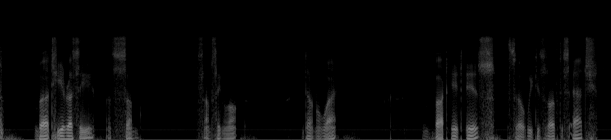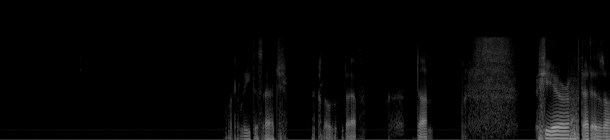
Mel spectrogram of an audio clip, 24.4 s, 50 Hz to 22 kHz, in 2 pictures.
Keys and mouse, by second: 1.2 Tab, 2.3-3.6 right drag, 4.6-12.2 right drag, 10.0 x, 12.2 x, 13.8 x, 15.7 middle click, 16.6-17.8 right drag, 17.8 f, 18.3 Tab, 20.8 Tab.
